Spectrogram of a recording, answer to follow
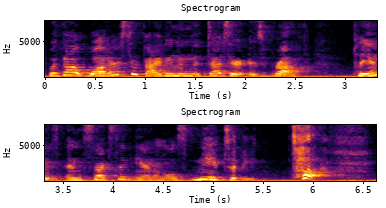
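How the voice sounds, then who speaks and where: High-voiced woman reading to young children. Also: unhurried, slight background noise, low-quality recording. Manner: animated, explanatory, speaking to young children. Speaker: preschool teacher reading a story aloud. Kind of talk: children's picture book read-aloud with asides.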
